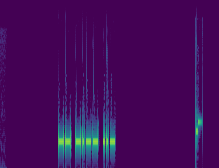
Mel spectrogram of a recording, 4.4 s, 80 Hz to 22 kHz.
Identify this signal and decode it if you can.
Morse code, heard as a keyed tone, about 34 wpm, 700 Hz. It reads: MYU
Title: USA Call Sign Postfixes - 3 Letters 35wpm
